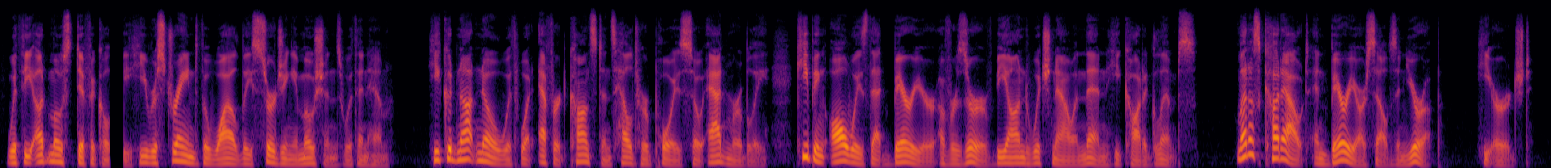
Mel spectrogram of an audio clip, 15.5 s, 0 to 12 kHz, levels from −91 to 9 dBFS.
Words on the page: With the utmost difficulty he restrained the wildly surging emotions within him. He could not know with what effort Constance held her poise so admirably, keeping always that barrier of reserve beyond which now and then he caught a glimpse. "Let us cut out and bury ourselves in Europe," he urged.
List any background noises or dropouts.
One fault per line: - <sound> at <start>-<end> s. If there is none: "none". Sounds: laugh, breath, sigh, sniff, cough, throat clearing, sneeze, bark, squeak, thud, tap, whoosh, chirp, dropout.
- dropout at 1.1-1.2 s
